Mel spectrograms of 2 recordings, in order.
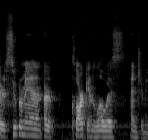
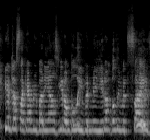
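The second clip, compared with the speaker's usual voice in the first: put-on high, loud and fast, a petulant teen rant; mock whiny Lex; 11 semitones higher, 5 dB louder than usual. Teen Lex whines at the dying Clark in a high, fast rant. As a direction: rattle off the grievances like a sulky misunderstood genius.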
